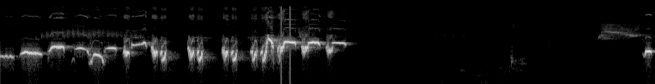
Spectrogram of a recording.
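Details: White-rumped shama song used to draw other shamas into singing: a dense three-second stream of rich, slurred whistles rising and falling, followed by silence and a brief final note.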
